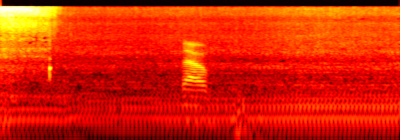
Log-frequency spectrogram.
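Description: A short hiss of foam-cannon spray hitting the mower's rear tire, cutting off about half a second in, over the steady drone of the small engine powering the pressure washer.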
